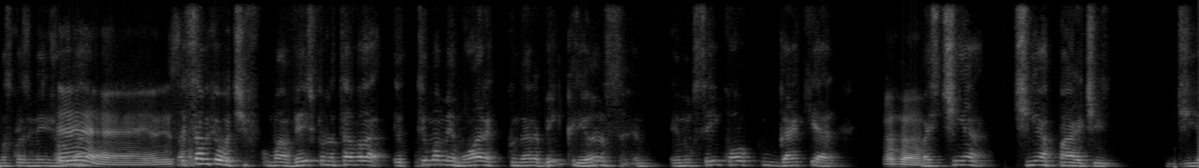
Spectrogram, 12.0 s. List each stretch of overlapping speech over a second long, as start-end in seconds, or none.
none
